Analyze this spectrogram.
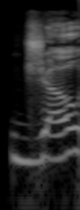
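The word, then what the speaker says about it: Djo: But Joe Keery also has like an indie rock band called Joe. It's spelled D-J-O.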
